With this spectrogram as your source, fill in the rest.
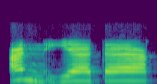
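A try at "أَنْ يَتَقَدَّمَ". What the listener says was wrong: আচ্ছা এখানেও আবার এই যে নুন সাকিন আপনি এখানে মিস করছেন আন ইয়াতা বলছেন আই ইয়াতা কদ্দামা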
